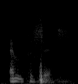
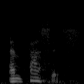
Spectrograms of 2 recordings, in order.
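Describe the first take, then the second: First: The stress falls on its usual syllable. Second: The stress is shifted to another syllable. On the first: "You can even play with that word" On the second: "If I just change the emphasis on the word emphasis, I can make it into it sound like an entirely different word"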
